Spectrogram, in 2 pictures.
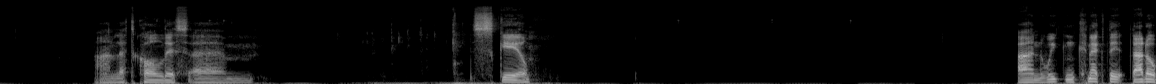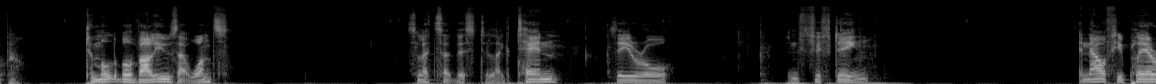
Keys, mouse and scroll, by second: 1.3 click, 1.5 click, 2.0 click, 2.1 click, 6.7 click, 8.4 click, 12.1 click, 15.4 click, 17.1 click, 18.1 click, 20.1 Tab.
